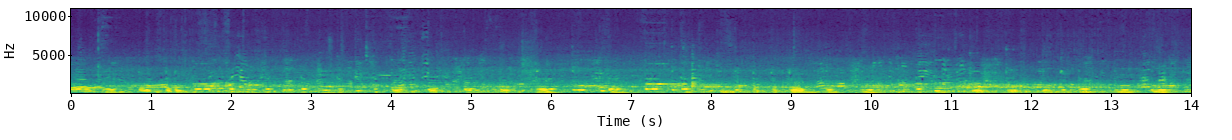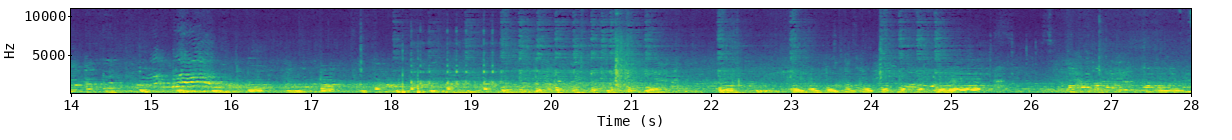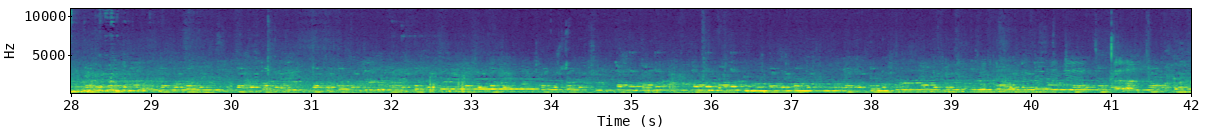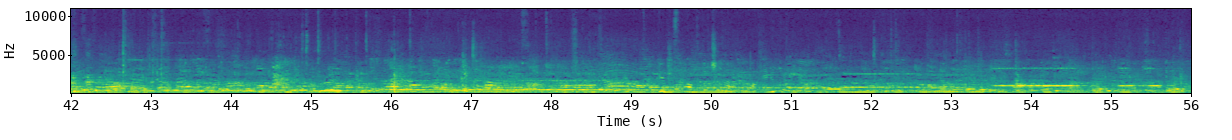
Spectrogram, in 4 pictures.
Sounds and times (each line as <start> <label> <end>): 0.0 People walk by 56.0
13.3 kids run across shouting and laughing 19.1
